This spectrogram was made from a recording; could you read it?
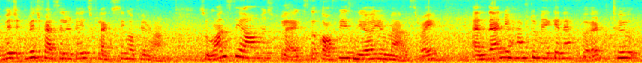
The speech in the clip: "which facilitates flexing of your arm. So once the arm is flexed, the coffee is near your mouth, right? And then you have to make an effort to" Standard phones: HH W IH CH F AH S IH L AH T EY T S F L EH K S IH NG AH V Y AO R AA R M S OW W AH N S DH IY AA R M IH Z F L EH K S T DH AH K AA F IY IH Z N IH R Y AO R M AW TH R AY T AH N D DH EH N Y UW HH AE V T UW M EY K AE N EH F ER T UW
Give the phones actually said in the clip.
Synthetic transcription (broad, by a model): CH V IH CH F AH S IH L AH T EY T S F L EH K S IH NG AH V Y AO R AA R M S OW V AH N S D IY AA R M IH Z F L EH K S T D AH K AA F IY IH Z N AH R Y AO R M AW S R AY T AH N D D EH N Y UW HH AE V T UW M EY K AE N EH F ER T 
